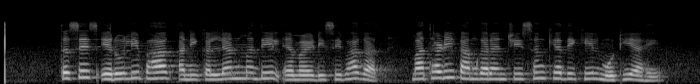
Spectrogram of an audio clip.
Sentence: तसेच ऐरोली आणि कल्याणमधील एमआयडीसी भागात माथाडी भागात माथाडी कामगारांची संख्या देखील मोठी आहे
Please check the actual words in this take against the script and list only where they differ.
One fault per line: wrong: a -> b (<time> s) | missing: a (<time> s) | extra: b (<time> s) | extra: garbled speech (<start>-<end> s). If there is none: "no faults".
extra: भाग (1.4 s)
missing: भागात माथाडी (4.5 s)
